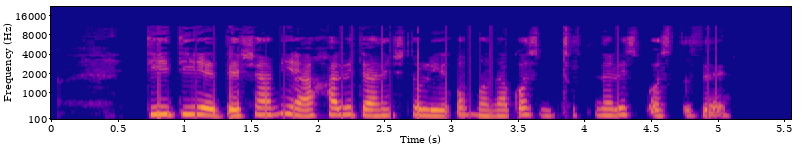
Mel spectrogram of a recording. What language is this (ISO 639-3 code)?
kat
